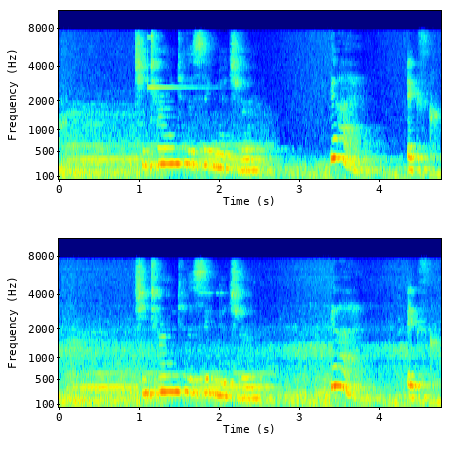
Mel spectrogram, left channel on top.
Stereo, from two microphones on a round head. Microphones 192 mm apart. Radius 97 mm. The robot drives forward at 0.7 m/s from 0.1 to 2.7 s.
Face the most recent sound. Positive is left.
turn(degrees=35)  # may be behind; listen again after turning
